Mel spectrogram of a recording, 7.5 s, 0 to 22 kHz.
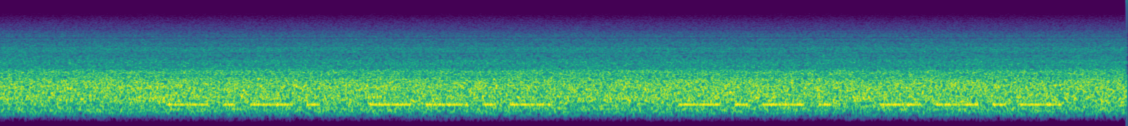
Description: Morse code, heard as a keyed tone, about 13 wpm, 570 Hz, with heavy radio static and a narrow filter. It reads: CQ CQ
